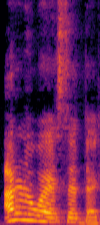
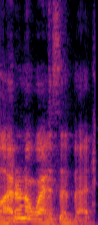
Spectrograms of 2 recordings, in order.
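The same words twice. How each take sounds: First: John Mulaney impression. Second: Said in the usual way. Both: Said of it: "To quote the late, great John Mulaney".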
